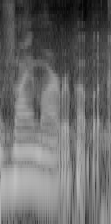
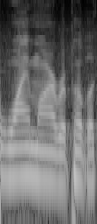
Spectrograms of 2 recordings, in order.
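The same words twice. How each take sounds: First: Weimar begins with a V sound. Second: Weimar begins with a W sound. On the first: The speaker calls it right. "W is a V sound" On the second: The speaker calls it wrong. "it's not the"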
